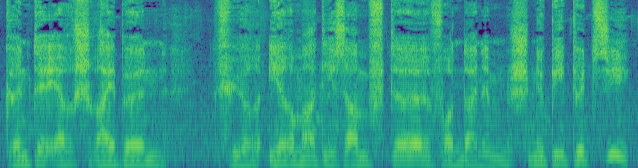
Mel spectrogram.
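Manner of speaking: slow, halting, stretched troll voice; hesitant troll. Acted. Potato troll requesting a love note, halting and slow. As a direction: feel your way slowly through the request. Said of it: "stottert der Kartoffeltroll".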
